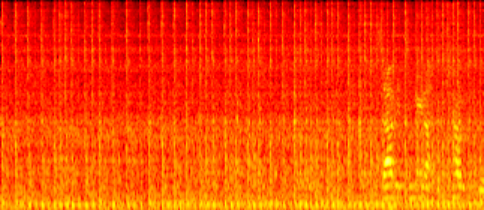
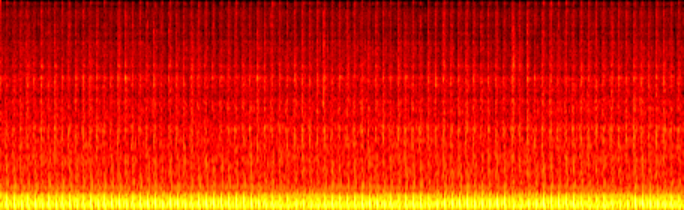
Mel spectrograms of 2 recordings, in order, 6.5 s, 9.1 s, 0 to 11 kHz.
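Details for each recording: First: Peugeot Tweet 125cc scooter after new top end: uneven idle with a sharp puffing chuff on each firing pulse, exhaust blowing; part not yet bolted up, so air suspected escaping there, not confirmed. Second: Peugeot Tweet 125cc scooter with new top end fitted: owner says earlier it took ages to start after sitting; automatic choke connected. Steady, even putter with a clean regular beat, no misses or cutting out; running healthily.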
